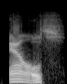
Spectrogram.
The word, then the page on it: else: American English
